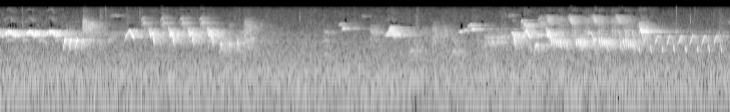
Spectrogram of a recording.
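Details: Common nightingale singing several separate phrases: rapid repeated notes, stuttering clicks and high trills, divided by short pauses, with soft hiss throughout.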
